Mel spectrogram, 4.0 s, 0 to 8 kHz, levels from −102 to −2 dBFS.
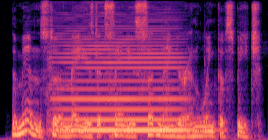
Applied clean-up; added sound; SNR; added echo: none; Bowed string instrument; -2 dB; reverberation time 0.2 s.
